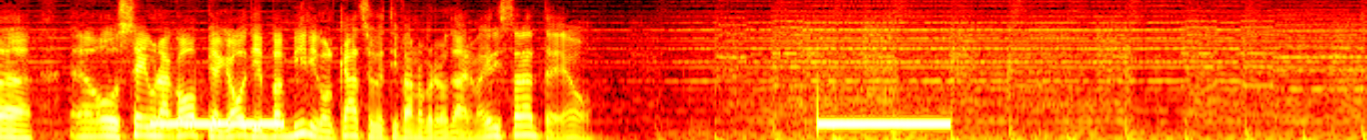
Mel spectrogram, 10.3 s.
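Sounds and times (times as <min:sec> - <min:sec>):
speech: 0:00.1 - 0:04.6
telephone ringing with no answer: 0:01.1 - 0:02.2, 0:06.1 - 0:07.2.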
